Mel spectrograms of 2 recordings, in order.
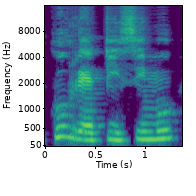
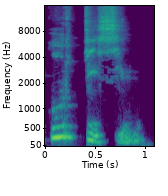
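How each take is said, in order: First: Every vowel in the word is clearly pronounced. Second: The early vowels are closed and swallowed. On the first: The speaker calls it right. "em vez de corretíssimo" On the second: The speaker calls it wrong. "dizerem curtíssimo"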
